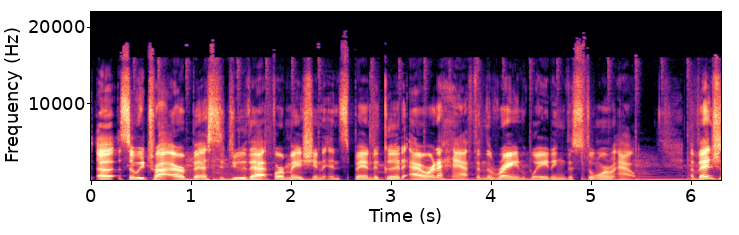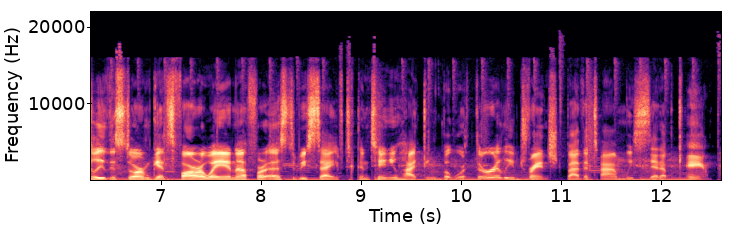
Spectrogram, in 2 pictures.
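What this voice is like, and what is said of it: Put-on Southern accent. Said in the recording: “I'm reading better with an accent. Have you noticed? ... This is such an offensive accent. ... I have Southern friends”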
